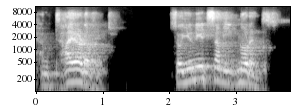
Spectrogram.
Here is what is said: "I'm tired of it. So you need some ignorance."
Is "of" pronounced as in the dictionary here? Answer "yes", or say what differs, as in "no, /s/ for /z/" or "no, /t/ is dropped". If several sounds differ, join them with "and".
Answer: yes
